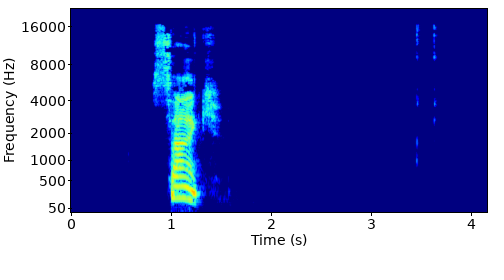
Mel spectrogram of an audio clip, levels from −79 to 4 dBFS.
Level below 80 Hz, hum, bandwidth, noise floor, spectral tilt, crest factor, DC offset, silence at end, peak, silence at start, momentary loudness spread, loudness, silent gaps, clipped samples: -82 dBFS; none; 16.5 kHz; under -90 dBFS; -2.5 dB/octave; 24 dB; under 0.1%; 2.7 s; -10 dBFS; 0.8 s; 16 LU; -26 LUFS; none; under 0.1%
